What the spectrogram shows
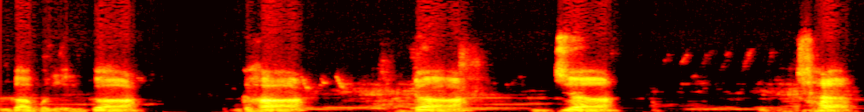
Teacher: वे ध्वनियां जो वाक तंतुओं में अधिक हलचल अर्थात कंपन करते हैं उन्हें घोष ध्वनियां कहते हैं।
